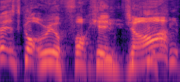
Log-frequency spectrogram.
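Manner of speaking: put-on deliberate, strong, loud, drawn-out British accent. Repeating another player's line back, imitating a British accent. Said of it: "That accent".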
